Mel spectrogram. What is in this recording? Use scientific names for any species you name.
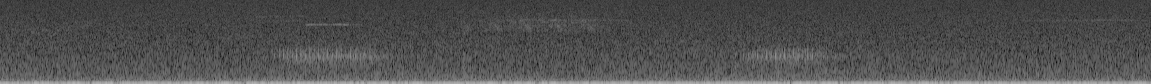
Setophaga virens, Colaptes auratus, Seiurus aurocapilla, Junco hyemalis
